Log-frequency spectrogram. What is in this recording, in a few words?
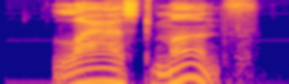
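last month, English, male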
